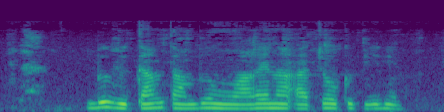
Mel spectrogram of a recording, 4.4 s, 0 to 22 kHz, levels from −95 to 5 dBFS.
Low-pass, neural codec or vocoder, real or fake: 9.9 kHz; none; real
